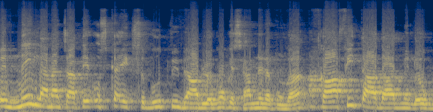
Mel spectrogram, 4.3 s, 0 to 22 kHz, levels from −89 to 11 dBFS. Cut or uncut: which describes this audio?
cut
